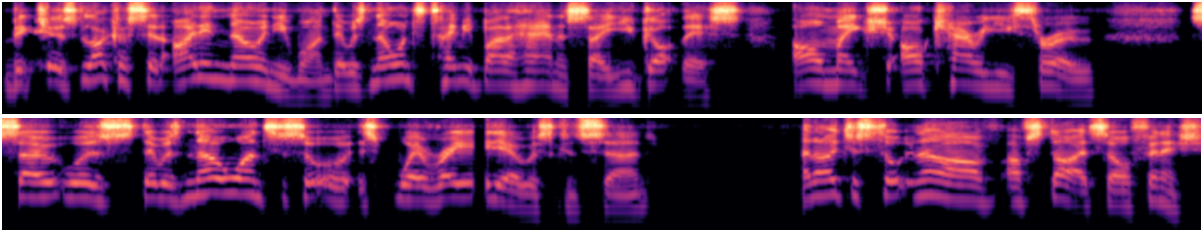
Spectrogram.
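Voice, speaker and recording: This man talks at a very fast pace in a London accent, his pitch high and his intonation lively. His loudness stays very even throughout. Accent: Southern English (London). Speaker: radio presenter. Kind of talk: casual interview chat.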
